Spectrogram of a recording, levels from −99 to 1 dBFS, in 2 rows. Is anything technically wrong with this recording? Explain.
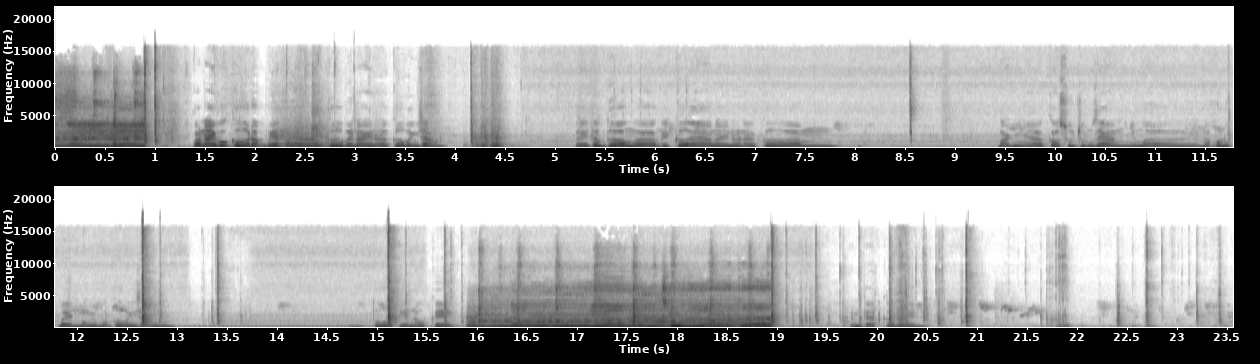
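No, the signal shows no technical faults and holds steady throughout.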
